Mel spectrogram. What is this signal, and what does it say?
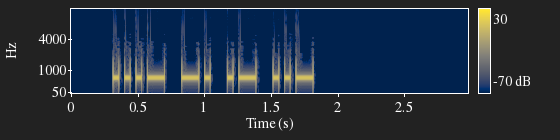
Morse code, heard as a keyed tone, about 28 wpm, 700 Hz. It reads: VNAU
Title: All Cut Numbers - 4-Digit 28wpm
